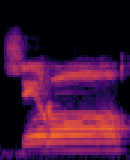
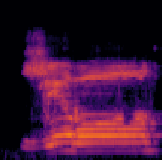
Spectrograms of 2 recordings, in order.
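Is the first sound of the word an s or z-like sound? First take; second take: s sound; z-like sound. First: The first consonant is a plain s sound. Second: The first consonant is blended toward a z sound. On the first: This is one reciter's reading. "Kita baca pakai sin ya" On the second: This is another reciter's reading. "Kita baca pakai Zai ya"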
